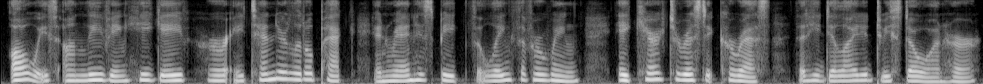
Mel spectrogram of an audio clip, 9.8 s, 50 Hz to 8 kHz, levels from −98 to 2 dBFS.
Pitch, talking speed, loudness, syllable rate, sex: 190 Hz, 170 wpm, -19 LUFS, 4.9 syllables/s, female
